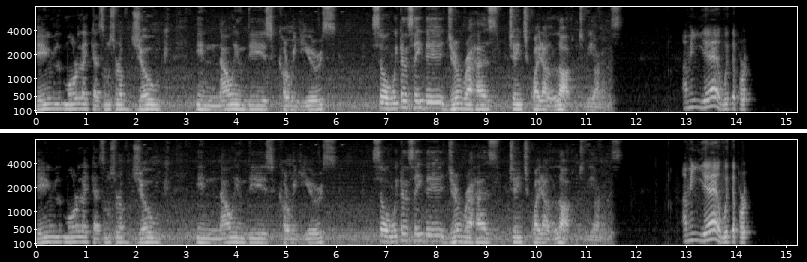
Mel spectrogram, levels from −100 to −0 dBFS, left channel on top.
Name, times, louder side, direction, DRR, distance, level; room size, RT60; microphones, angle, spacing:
voice 1, 0.0-2.5 3.2-6.0 6.7-9.2 9.4-11.6, left 3 dB, 70° left, 0.7 m, -29 dB
sound 1, 1.3-11.5, equal, 15° left, 0.6 m, -44 dB
voice 2, 12.9-14.2, right 3 dB, 30° right, 0.3 m, -29 dB
2.7 x 2.5 x 3.7 m
head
